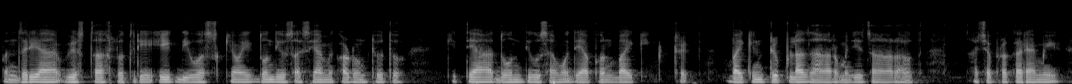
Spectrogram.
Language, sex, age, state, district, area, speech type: Marathi, male, 30-45, Maharashtra, Osmanabad, rural, spontaneous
